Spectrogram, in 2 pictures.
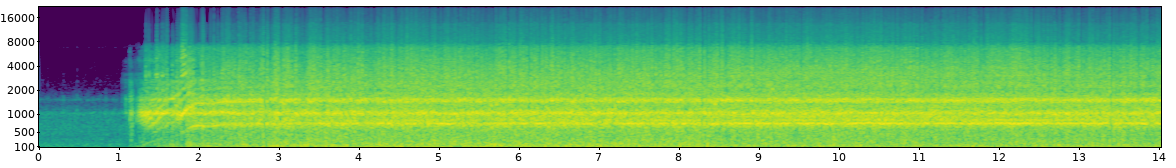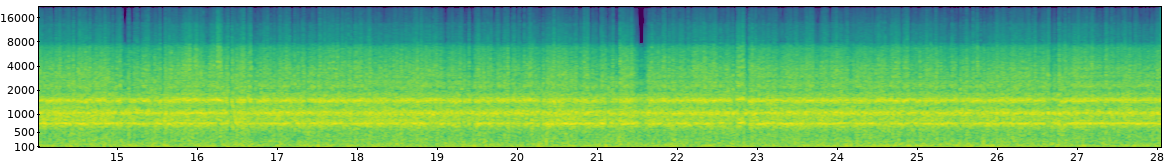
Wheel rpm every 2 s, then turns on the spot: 30, 180, 200, 200, 200, 200, 200, 200, 200, 200, 200, 200, 200, 200.
none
